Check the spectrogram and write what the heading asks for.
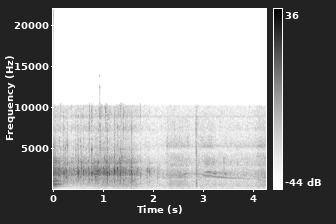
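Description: Crowd in the stands whistling and murmuring in protest at an out call, fading after about two seconds, with one falling whistle near the end.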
